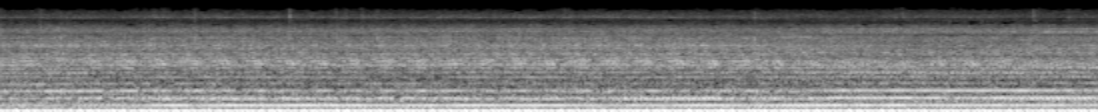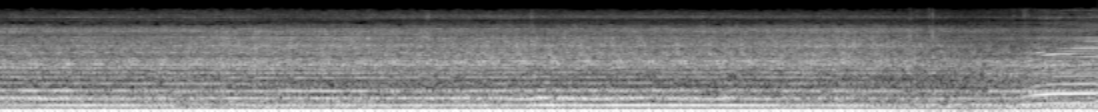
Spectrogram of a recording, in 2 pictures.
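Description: Flatbed tow truck's engine running with the PTO engaged, driving the hydraulic winch that pulls a car up the tilted bed: a steady low hum with a steady higher whine, one tone of which drops out near the end.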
